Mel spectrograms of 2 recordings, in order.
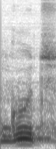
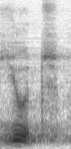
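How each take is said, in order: First: The word is said in standard German. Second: The word is said in Cologne dialect. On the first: "au lieu de dire gut" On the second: "dans le dialecte de Cologne, on dit jut"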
